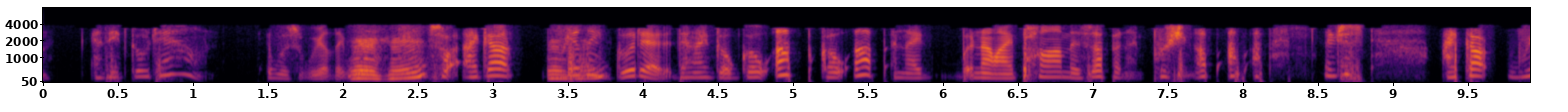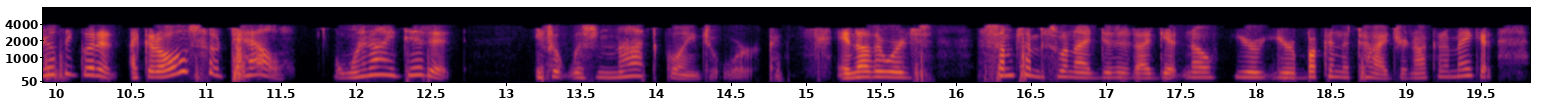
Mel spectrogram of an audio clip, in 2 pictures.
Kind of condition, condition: link, phone line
